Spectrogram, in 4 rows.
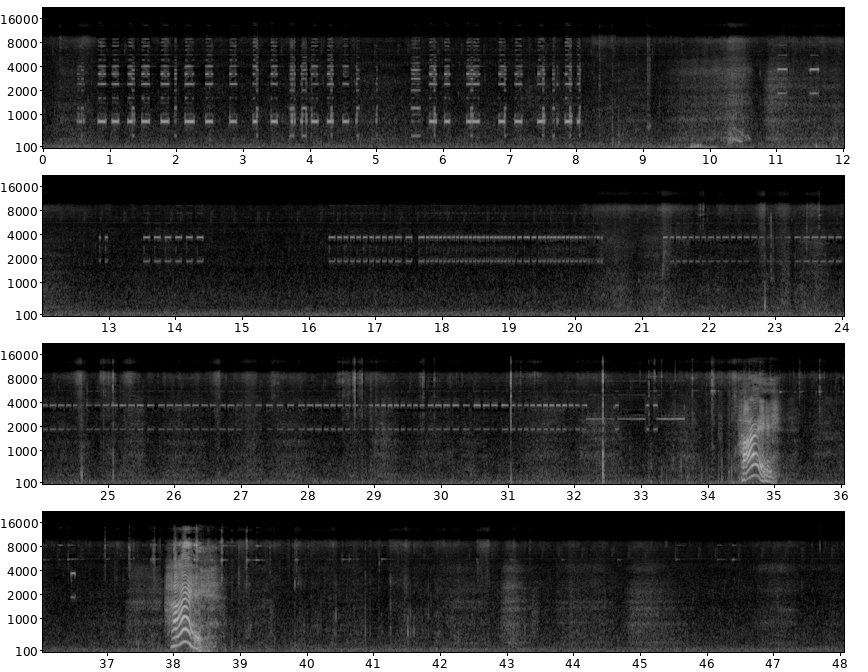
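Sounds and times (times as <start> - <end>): metal detector rapid beeping: 0.5 - 4.8, 5.5 - 8.1, 11.0 - 11.7, 12.8 - 14.5, 16.3 - 20.6, 21.2 - 41.3.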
